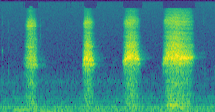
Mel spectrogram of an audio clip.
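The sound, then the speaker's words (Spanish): Four breathy, airy whistle attempts by Peter, whose teeth are chattering from the cold, each a short puff of hissing air with only a faint thin tone, the last one longer; fairly quiet with pauses between. “Peter trató de silbar.”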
